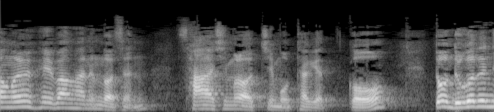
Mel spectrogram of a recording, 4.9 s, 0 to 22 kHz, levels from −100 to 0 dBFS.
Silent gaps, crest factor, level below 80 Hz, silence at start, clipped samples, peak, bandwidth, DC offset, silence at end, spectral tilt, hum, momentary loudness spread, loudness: none; 18 dB; -64 dBFS; 0 s; under 0.1%; -2 dBFS; 10.5 kHz; under 0.1%; 0 s; -5.5 dB/octave; none; 13 LU; -22 LUFS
